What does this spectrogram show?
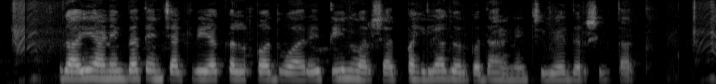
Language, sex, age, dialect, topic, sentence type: Marathi, female, 36-40, Standard Marathi, agriculture, statement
